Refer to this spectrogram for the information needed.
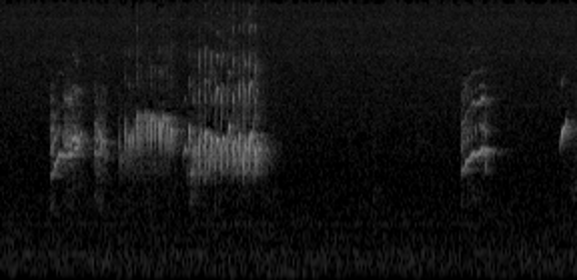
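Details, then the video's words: Canary singing: a low rattling trill, then a run of brighter buzzy rolls near the middle, going quiet before two short rising chirped notes near the end. "śpiew kanarka"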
